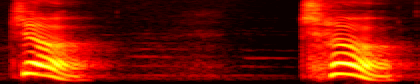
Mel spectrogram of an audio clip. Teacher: अपनी जो जीभ है वो अपने जो सॉफ्ट पैलेट होता है ना मुंह का ऊपरी भाग, ऊपरी हिस्सा, वहां पर टच होती है। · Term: तालव्य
